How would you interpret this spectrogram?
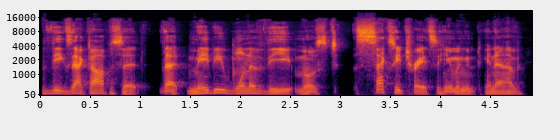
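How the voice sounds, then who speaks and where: A man's voice: deep voice, fairly even intonation, normal speed. A man hosting an interview podcast, reflecting on the guest's ideas in a thoughtful, articulate way with some clinical terms. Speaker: podcast host, psychologist.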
